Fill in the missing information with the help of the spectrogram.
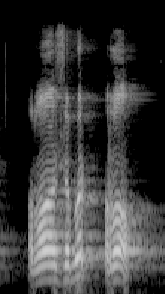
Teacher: জিব্বার আগা এমন হয় যে উপরের তালুর সাথে একটু বারবার সম্পর্ক হয়, অন্য অন্য হরফ উচ্চারণের সময় দেখা যায় যে মাখরাজের সাথে সম্পর্ক করার ক্ষেত্রে এইখানে একটা স্থিরতা থাকে, কিন্তু রর ক্ষেত্রে জিব্বার আগা একটু কাঁপে, আর আর আর এমন কাঁপা কাঁপির থেকে একটু বিরত থাকতে হবে। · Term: তাকরার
